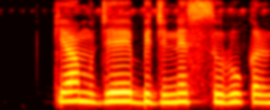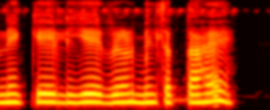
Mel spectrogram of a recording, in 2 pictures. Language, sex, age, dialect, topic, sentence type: Hindi, female, 18-24, Kanauji Braj Bhasha, banking, question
